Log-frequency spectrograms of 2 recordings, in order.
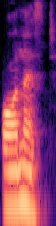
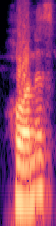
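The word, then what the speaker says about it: honest: ओ से पहले अगर एच आ जाए तो एच साइलेंट हो जाता है। जैसे हमारे पास यहां पर वर्ड है ऑनेस्ट। अब इसको ओ ओ से दोस्तों हम पढ़ रहे हो ऑनेस्ट। तो इसे हम होनेस्ट नहीं पढ़ सकते कि वो बहुत होनेस्ट इंसान है।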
